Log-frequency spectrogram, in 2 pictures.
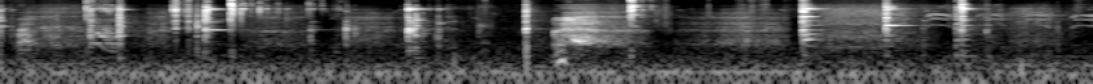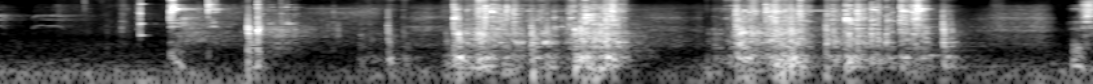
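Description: Copper pipe being cut with long-handled cutters: scattered sharp snips and metal clinks. Two longer bursts of rattling scrap metal come in the last third.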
